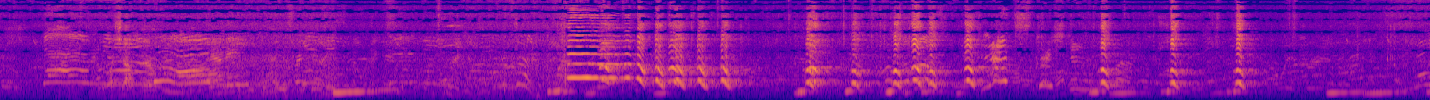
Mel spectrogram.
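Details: Gibbons hooting and howling at the Cincinnati Zoo, with wavering calls at first, then a burst of sharp rising whoops and repeated short hoots, while visitors talk and laugh nearby.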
